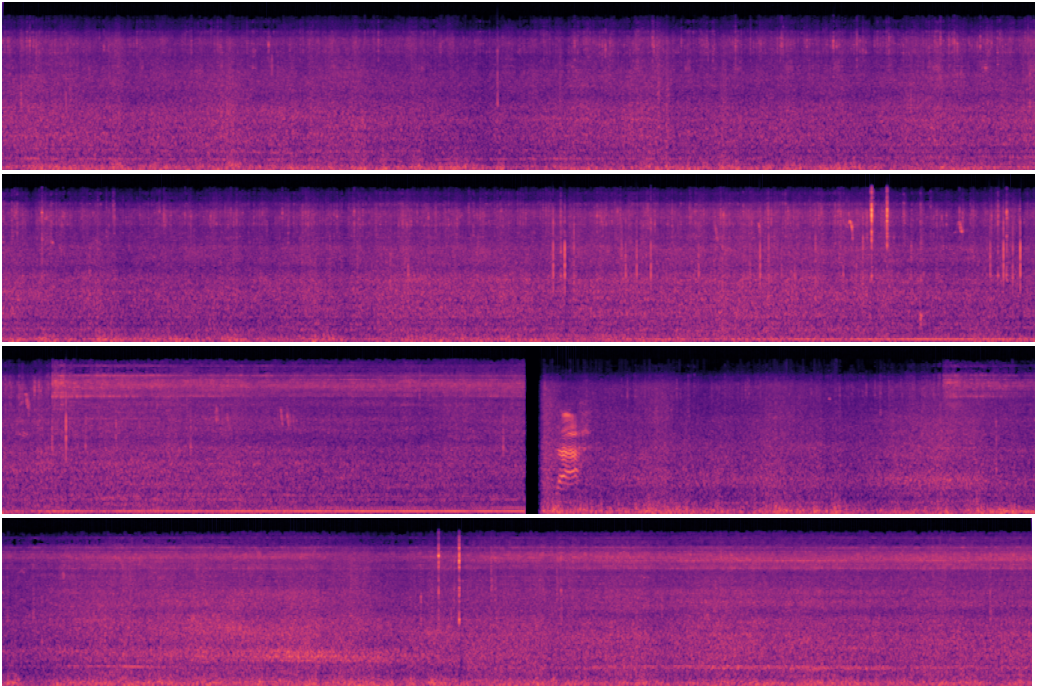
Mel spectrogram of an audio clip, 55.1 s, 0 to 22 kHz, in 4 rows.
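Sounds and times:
bike tyres rolling on asphalt: 0:00.0 - 0:34.5, 0:35.4 - 0:55.0
steady low hum: 0:00.0 - 0:34.5, 0:39.4 - 0:55.0
wind on camera microphone: 0:00.0 - 0:55.0.

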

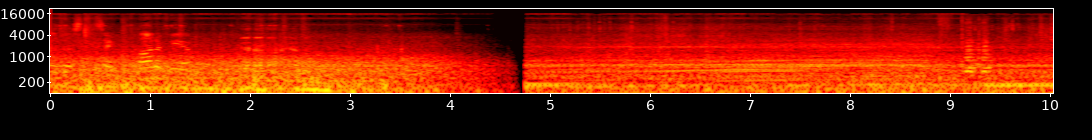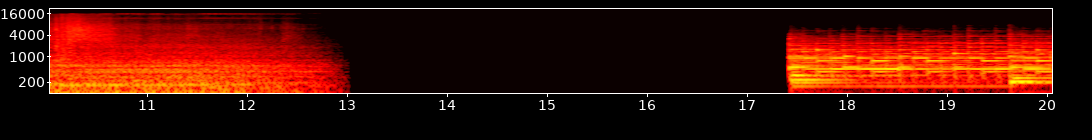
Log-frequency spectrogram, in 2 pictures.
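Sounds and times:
road and engine noise in vehicle: 0:00.0 - 0:13.0.

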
